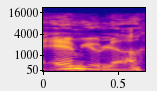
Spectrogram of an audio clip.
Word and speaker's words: Amhuluk: Oh, yeah, Amhuluk. That's how you pronounce it.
